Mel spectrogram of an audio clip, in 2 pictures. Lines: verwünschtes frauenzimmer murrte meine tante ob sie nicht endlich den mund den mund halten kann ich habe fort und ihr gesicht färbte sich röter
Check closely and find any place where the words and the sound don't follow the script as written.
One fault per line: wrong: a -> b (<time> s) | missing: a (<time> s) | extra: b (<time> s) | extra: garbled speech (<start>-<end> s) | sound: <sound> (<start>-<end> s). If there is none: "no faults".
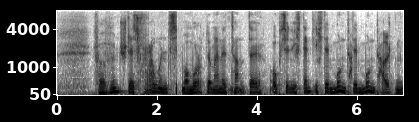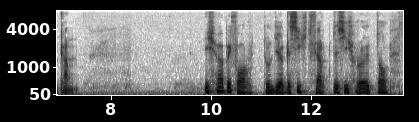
sound: dropout (2.4-2.5 s)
